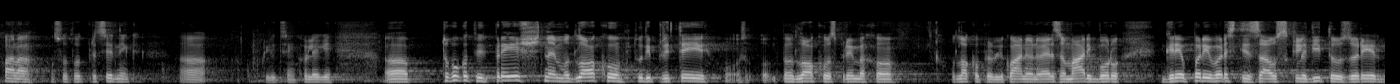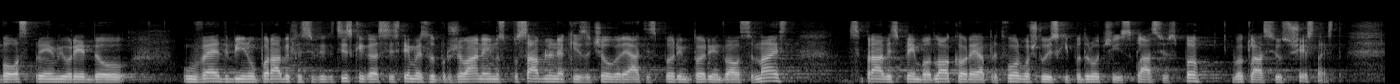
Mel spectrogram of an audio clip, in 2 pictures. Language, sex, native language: Slovenian, male, Slovenian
